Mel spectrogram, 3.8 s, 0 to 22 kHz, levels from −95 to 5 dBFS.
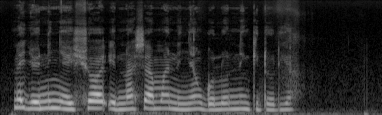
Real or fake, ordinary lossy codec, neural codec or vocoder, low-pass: real; none; none; none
